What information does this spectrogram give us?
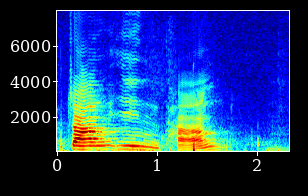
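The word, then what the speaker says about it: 張蔭棠: Yeah, in Mandarin it's pronounced as Zhang Yin Tang.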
